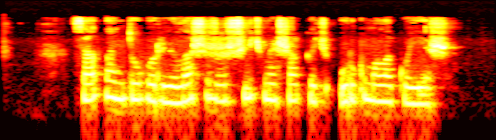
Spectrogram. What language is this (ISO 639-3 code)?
chm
